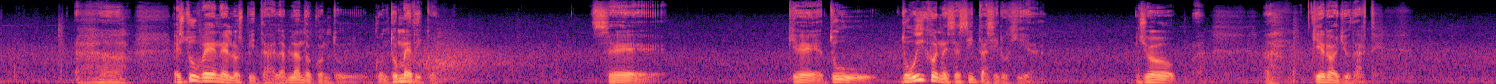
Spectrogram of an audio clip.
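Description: A man speaks quietly and seriously up close.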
